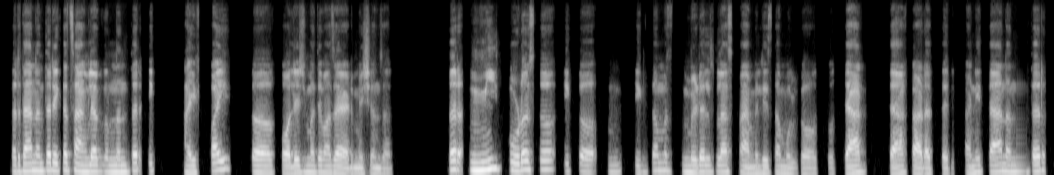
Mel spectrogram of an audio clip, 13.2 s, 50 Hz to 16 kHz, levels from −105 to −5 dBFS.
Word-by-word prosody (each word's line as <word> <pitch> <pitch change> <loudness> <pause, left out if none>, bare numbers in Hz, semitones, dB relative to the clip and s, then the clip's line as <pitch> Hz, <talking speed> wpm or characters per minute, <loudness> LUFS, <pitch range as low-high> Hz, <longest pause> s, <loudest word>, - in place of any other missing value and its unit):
तर 145 - -1
त्यानंतर 160 +2 +3
एका 165 +1 +2
चांगल्यानंतर 145 -1 +3
एक 155 - -3 0.4
हाय 125 0 +2 0.2
फाय 170 +3 +3 0.3
अ, - - -1 0.3
कॉलेजमध्ये 130 +2 0
माझं 130 -1 -1
अ‍ॅडमिशन 110 -1 -1
झालं. 105 -1 -8 0.7
तर 185 -2 +5
मी 170 +4 +8 0.2
थोडंसं 180 +3 +1 0.2
एक 155 0 -9
अ, 135 -2 0 0.6
एकदमच 160 +5 -5 0.2
मिडल 140 +1 +2
क्लास 140 0 0
फॅमिलीचा 125 +1 -2
मुलगा 115 -2 -5
होतो. 110 0 -8
त्या 125 +1 +4 0.4
त्या 120 0 +2
काळात 110 -2 +1
तरी 110 0 -5 0.2
आणि 130 +3 -1
त्यानंतर 145 +1 0
140 Hz, 130 wpm, -22 LUFS, 125-155 Hz, 0.7 s, मी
